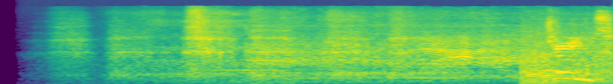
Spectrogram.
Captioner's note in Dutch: zware ademhaling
